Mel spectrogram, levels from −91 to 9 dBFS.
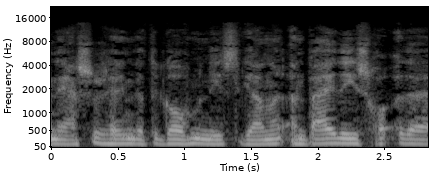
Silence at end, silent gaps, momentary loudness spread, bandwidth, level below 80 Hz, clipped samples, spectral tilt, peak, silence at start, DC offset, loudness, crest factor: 0 s; none; 4 LU; 13.5 kHz; -62 dBFS; under 0.1%; -5.5 dB/octave; -16 dBFS; 0 s; under 0.1%; -30 LUFS; 14 dB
